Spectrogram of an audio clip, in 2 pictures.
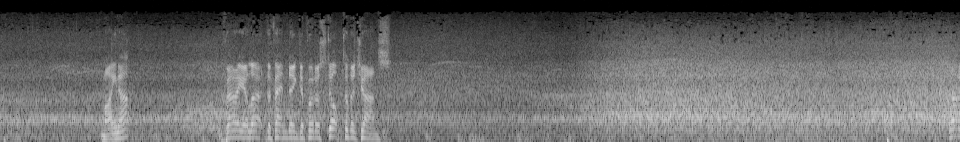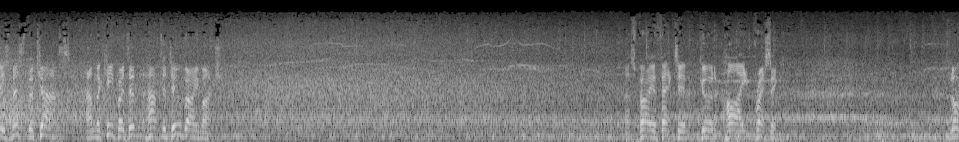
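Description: A stadium crowd roars steadily, swelling now and then.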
